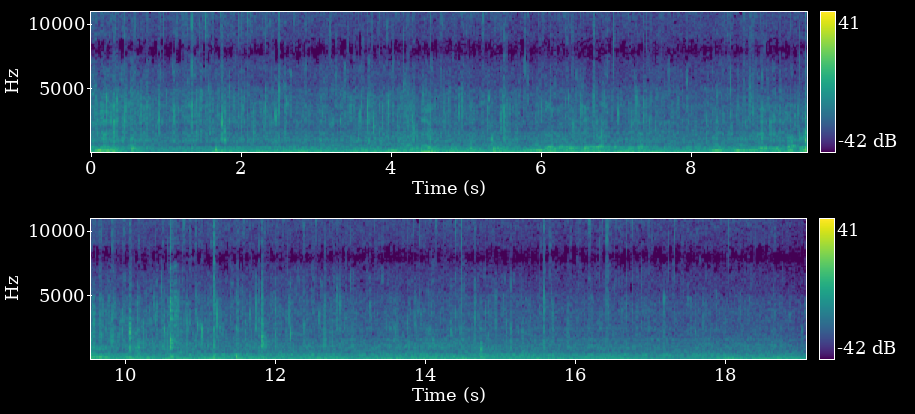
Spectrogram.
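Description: Spices tempering in hot oil for a pumpkin thalippu dish make a steady, close crackling sizzle that runs the whole time beneath a person talking.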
